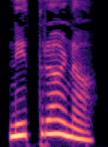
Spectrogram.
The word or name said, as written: ನಿತ್ತರಣೆ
